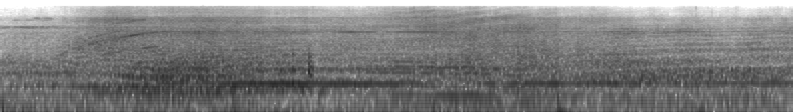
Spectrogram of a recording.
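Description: A small propeller motor whines steadily.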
